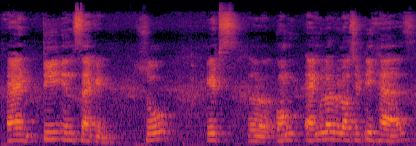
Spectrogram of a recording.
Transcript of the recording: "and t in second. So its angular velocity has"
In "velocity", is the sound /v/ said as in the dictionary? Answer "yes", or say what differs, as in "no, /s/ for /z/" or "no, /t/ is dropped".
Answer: yes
